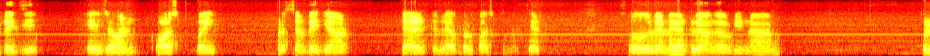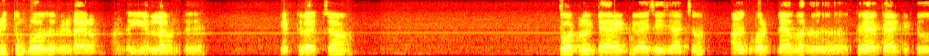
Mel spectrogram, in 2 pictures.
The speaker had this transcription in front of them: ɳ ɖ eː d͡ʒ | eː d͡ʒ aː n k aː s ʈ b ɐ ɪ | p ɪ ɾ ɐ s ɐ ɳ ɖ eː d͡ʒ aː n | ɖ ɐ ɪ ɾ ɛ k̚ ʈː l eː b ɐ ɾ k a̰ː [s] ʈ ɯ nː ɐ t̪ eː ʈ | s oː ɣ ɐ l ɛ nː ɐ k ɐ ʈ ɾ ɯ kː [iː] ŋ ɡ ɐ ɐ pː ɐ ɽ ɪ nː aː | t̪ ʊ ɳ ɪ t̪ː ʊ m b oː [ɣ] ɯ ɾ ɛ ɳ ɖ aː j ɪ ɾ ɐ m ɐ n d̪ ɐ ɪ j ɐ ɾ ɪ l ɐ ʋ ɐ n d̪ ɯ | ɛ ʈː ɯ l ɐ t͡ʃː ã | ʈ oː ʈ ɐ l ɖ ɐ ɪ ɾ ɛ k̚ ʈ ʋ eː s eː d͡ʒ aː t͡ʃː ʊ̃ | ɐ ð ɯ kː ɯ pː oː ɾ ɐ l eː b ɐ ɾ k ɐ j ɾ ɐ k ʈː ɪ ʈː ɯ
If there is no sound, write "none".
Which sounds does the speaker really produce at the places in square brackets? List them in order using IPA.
s, aː, ð

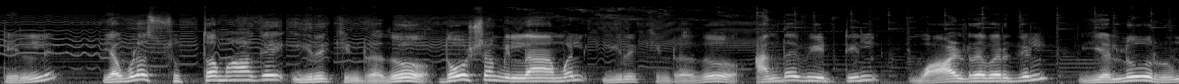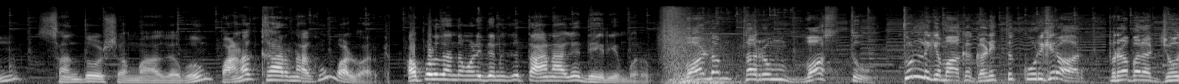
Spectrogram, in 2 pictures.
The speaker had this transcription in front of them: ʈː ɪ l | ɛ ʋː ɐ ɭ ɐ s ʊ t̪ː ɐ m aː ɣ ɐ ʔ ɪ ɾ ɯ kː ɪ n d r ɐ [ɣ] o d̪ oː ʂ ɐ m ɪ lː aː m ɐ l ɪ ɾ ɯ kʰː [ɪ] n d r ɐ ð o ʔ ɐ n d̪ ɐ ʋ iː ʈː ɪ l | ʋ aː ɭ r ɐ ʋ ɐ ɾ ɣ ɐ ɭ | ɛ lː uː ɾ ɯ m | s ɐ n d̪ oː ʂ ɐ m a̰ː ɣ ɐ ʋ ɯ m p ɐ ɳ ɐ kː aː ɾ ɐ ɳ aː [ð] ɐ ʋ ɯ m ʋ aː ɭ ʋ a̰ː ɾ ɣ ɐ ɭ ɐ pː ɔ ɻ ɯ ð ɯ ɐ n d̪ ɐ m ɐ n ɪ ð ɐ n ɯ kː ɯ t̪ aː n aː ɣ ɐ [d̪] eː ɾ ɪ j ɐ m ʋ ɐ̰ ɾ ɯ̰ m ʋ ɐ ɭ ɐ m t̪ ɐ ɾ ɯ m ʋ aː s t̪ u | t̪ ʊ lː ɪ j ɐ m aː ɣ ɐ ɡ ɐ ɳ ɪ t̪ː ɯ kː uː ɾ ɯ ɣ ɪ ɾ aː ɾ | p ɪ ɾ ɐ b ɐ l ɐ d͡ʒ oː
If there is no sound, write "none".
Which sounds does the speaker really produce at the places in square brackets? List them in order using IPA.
ð, ɪ, ɣ, d̪

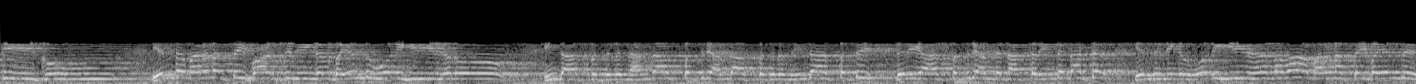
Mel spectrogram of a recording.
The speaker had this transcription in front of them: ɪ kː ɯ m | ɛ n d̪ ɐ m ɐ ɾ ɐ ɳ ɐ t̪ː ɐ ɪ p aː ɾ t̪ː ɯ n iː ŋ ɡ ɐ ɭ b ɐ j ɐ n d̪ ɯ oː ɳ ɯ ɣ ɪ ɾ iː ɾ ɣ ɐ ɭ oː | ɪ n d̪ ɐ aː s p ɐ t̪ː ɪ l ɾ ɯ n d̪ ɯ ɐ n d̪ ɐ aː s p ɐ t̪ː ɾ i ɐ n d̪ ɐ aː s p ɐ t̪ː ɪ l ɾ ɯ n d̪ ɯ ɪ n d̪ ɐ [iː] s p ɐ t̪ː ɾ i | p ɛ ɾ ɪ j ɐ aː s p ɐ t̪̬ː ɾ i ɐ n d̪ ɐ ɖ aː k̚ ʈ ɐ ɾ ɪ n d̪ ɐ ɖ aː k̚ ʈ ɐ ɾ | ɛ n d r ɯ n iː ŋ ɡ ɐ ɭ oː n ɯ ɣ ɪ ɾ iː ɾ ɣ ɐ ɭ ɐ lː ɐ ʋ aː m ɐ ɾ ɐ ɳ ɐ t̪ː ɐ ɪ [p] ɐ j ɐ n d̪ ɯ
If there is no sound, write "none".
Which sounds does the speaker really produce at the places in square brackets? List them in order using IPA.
aː, b

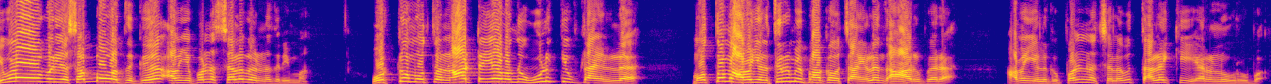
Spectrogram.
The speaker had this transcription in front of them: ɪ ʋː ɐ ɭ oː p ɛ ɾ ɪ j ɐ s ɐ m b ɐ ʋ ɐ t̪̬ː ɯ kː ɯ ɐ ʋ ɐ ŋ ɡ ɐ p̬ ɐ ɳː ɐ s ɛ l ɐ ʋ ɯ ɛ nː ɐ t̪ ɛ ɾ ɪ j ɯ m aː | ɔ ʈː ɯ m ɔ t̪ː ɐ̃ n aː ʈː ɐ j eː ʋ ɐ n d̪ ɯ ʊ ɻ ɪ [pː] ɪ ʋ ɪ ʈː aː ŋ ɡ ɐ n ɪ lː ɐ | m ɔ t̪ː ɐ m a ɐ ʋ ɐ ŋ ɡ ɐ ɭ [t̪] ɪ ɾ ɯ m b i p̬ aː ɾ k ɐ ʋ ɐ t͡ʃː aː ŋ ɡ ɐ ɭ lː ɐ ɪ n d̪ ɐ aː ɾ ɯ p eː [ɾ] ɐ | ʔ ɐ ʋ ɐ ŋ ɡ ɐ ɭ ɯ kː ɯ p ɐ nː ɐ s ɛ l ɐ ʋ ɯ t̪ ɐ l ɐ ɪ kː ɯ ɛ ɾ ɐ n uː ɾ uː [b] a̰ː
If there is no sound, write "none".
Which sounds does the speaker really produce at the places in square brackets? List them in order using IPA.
kː, t̪, ɾ, b

